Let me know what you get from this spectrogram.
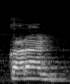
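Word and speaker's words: current: करंट, करंट शब्द में सी के बाद यू आया है और इसलिए यहाँ पर सी का उच्चारण का होगा, इसलिए इसे करंट पढ़ा जाता है।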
